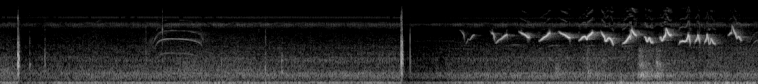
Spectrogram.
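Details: Masked yellowthroat singing: after several quiet seconds with a few faint chirps and a sharp click, a rapid run of high, sharp, slurred notes starts midway and repeats about twice per second until the end.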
